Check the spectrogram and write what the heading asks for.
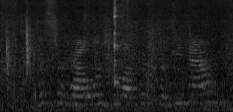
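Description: Faint, indistinct voices with a few light clicks and clinks.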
